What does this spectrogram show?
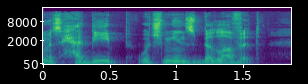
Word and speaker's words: Khabib: but in arabic so anyway his name is habib apparently and that's how this pronounced so i was listening to an interview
